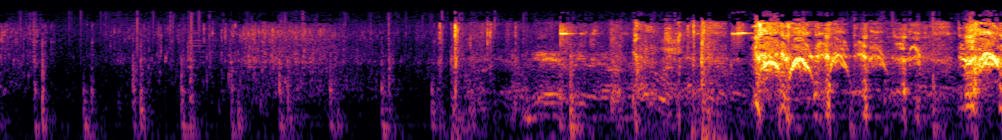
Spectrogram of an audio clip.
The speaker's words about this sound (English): He hesitated for a moment as he reached the dock, while his body was shaken by a dry, hacking cough.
